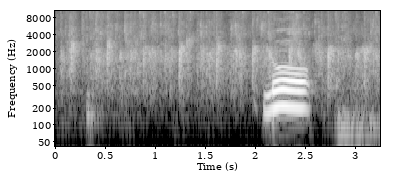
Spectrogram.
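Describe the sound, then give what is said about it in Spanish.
A crowd applauds steadily for the pastors, a dense wash of clapping running throughout, with a short loud vocal whoop or cheer rising out of it partway through. “Así que, ¿por qué no le damos un aplauso a vuestros pastores?”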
